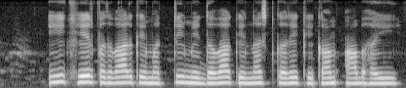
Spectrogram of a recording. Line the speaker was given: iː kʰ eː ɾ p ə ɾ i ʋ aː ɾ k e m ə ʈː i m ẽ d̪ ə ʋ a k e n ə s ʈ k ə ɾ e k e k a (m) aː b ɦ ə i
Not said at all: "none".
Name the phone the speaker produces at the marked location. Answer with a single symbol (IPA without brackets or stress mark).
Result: m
